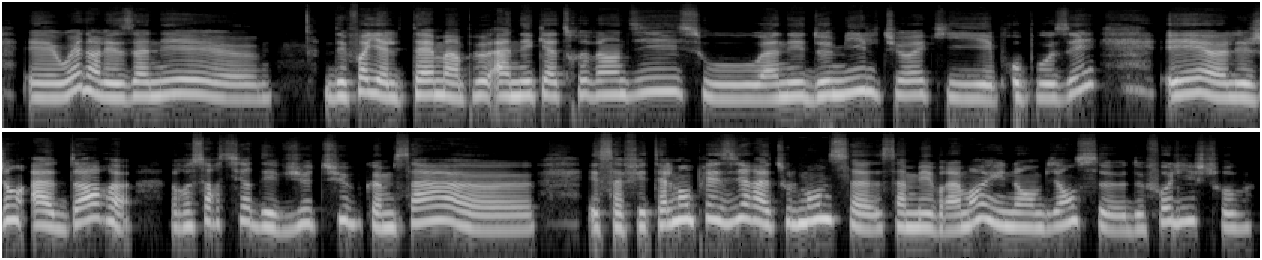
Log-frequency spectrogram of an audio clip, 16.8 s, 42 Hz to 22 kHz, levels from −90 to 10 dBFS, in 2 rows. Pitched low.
No: high, 215 Hz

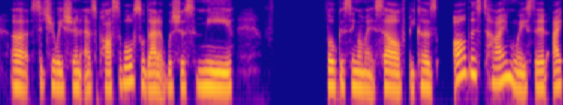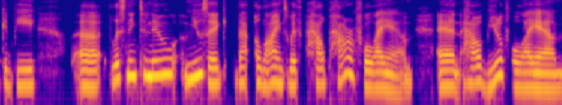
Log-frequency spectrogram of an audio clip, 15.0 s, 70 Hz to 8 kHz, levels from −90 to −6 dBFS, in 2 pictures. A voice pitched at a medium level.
Yes: medium, 170 Hz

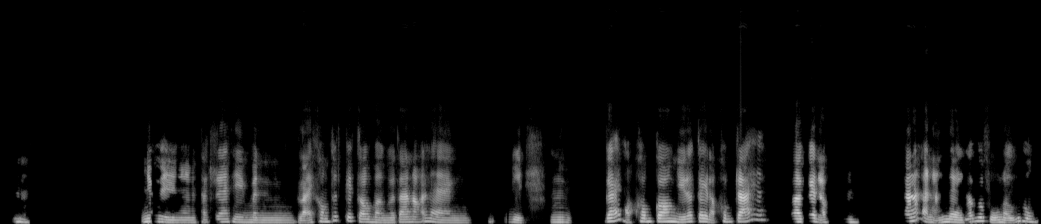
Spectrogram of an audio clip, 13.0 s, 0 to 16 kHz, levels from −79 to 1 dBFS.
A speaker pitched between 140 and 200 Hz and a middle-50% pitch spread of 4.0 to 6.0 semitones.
Yes: high, 190 Hz; average, 4.3 semitones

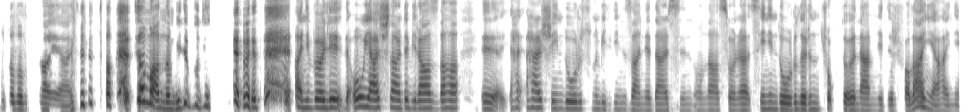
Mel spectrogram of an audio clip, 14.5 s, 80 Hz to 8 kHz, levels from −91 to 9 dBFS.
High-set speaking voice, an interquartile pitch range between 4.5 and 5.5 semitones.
No: medium, 175 Hz; average, 4.9 semitones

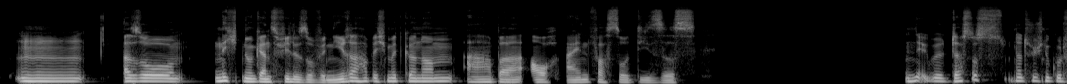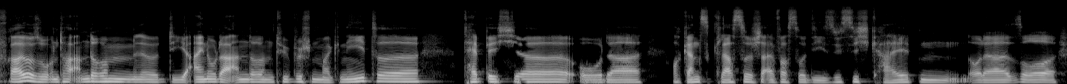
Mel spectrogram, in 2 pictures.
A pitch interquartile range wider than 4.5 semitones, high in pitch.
No: average, 4.9 semitones; low, 120 Hz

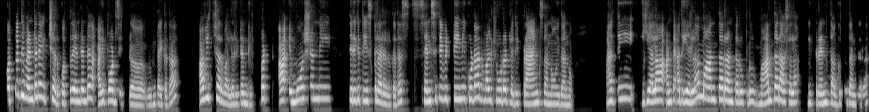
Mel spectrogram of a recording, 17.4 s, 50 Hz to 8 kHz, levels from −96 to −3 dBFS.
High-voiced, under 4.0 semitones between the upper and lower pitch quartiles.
No: very high, 260 Hz; average, 5.1 semitones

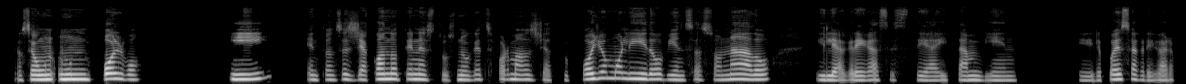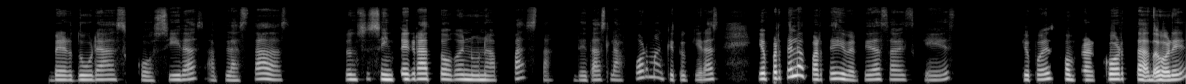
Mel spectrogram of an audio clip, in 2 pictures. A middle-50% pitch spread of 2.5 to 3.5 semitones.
Yes: average, 2.8 semitones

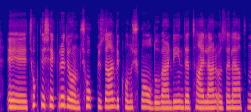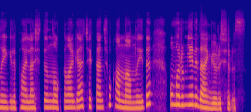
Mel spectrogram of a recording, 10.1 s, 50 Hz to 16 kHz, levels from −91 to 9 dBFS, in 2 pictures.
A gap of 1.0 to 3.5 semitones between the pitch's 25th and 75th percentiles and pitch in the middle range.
No: average, 3.0 semitones; high, 205 Hz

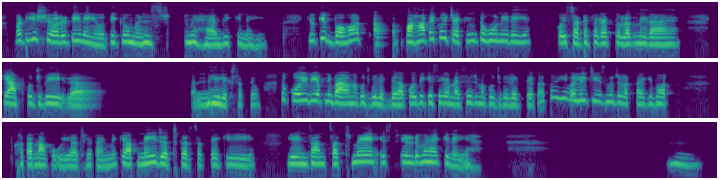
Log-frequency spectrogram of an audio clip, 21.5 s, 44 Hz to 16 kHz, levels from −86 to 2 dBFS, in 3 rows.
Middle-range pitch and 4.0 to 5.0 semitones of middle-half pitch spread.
No: high, 210 Hz; average, 4.6 semitones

